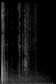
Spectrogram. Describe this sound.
impact-stone
Throwing stone on stone
field-recording, impact, stone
